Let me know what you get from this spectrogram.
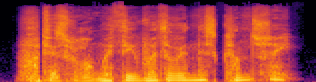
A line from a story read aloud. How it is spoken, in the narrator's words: Flair muttered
